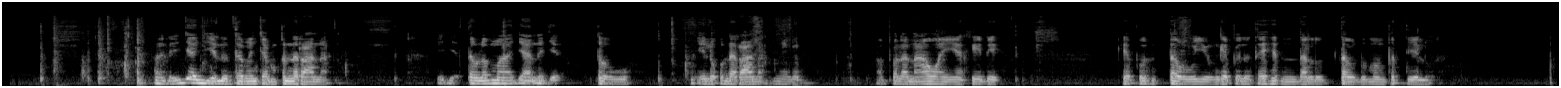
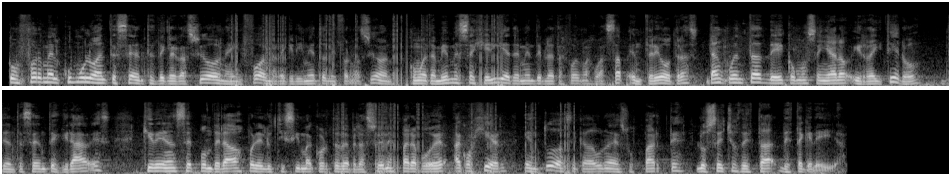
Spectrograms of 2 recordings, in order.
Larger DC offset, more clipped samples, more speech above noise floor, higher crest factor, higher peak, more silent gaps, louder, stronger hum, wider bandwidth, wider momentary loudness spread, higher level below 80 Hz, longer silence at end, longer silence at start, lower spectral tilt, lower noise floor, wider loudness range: neither; neither; second, 41 dB vs 67 dB; first, 20 dB vs 14 dB; about the same, -4 dBFS vs -4 dBFS; neither; second, -22 LUFS vs -17 LUFS; neither; second, 11 kHz vs 12.5 kHz; first, 20 LU vs 7 LU; second, -58 dBFS vs -36 dBFS; first, 1.25 s vs 1.05 s; first, 0.4 s vs 0.05 s; first, -7.5 dB/octave vs -6 dB/octave; second, -62 dBFS vs -83 dBFS; first, 6 LU vs 2 LU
